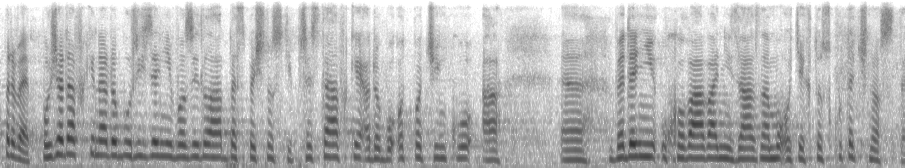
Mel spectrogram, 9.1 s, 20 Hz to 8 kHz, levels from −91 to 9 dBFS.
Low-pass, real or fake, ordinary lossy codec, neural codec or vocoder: 7.2 kHz; real; Opus, 16 kbps; none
